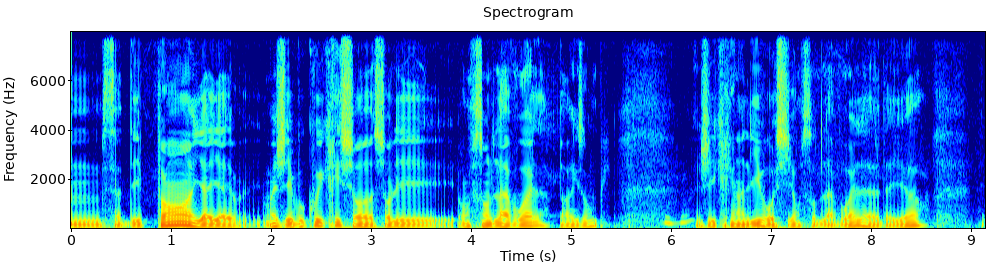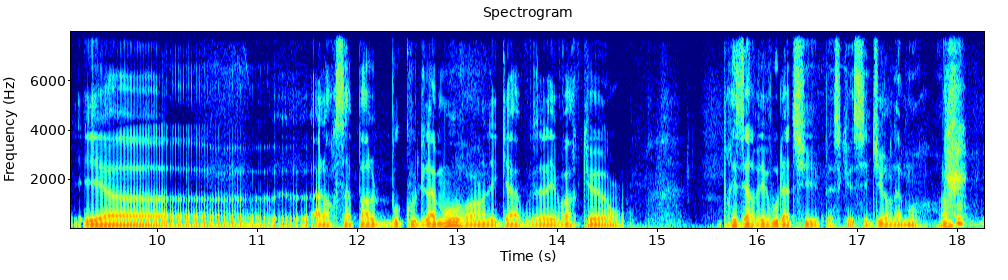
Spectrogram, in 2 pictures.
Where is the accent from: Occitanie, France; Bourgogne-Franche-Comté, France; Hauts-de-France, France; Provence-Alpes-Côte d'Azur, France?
Hauts-de-France, France; parce que moi je viens du Nord-Pas-de-Calais, donc avec toute une histoire de lutte et de musique également.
